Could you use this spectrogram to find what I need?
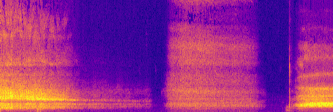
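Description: Deep breathing: a few long, airy, hissing breaths, each lasting a couple of seconds, separated by short silent pauses, with no talk.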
